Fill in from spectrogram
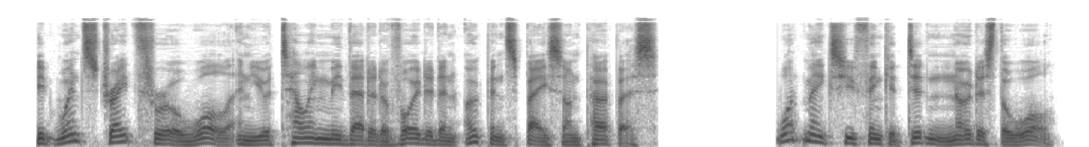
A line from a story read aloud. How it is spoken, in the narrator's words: Richard said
